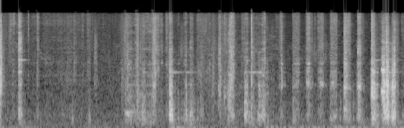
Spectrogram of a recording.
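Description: Small metallic clicks and rattles from the steel rollers and gears of a homemade ring roller as it is handled: one sharp click at the start, then a dense run of light knocks from about a second in, loudest near the end.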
